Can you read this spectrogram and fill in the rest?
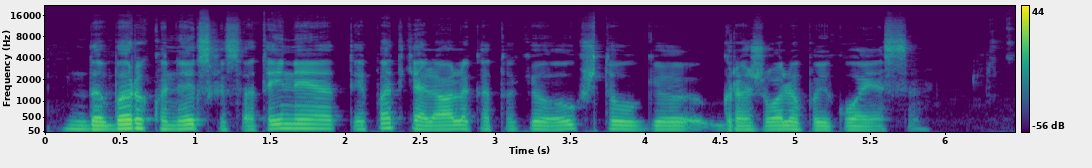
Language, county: Lithuanian, Kaunas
